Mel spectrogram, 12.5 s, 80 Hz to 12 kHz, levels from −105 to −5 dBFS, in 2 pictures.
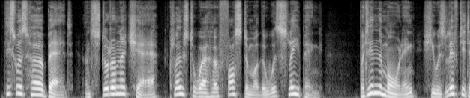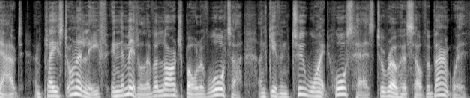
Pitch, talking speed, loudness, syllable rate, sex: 145 Hz, 240 wpm, -19 LUFS, 5.9 syllables/s, male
